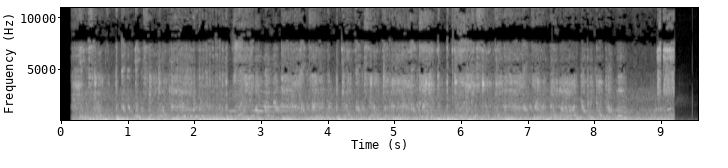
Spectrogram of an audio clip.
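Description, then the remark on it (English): Dense, rapid banging and thumping on a car's body by about seven people, nearly continuous for about nine seconds. Loud and chaotic, with scraping noise and indistinct voices mixed in before it cuts off abruptly. “First video, car banging. We're gonna play that clip right here.”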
